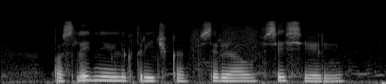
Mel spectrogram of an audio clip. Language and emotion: Russian, neutral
